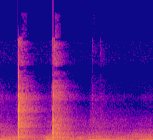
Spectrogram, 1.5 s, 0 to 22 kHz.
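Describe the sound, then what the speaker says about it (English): Two sharp hand claps land close together on a single beat of a rhythm exercise, crisp and near, followed by a brief quiet rustle. "So we're doing 2 claps on 1 beat"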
